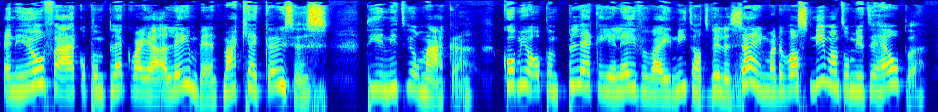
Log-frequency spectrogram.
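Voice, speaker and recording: High-voiced woman preaching a heartfelt sermon. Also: expressive, moderate pace, no echo, clean studio sound. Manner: earnest, pleading, addresses the congregation directly.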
